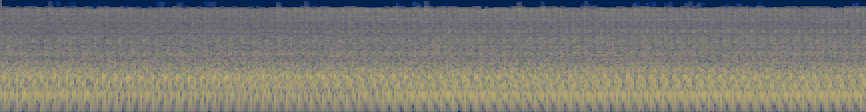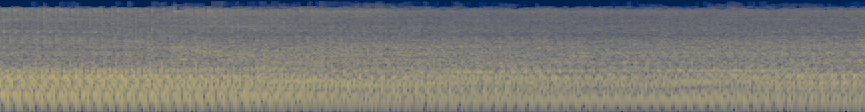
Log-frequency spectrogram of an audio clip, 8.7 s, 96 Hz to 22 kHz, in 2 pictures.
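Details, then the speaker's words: John Deere 14SE mower with Kawasaki FC150V single-cylinder engine, first run after revival, unloaded; speed swells and sags unevenly, governor hunting, said to disappear under blade load. "If you could hear, it kind of wanted to was like hunting. It's somewhat normal with Kawasaki."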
